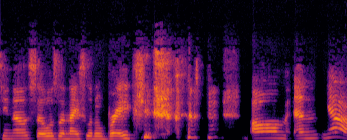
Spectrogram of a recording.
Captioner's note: laugh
